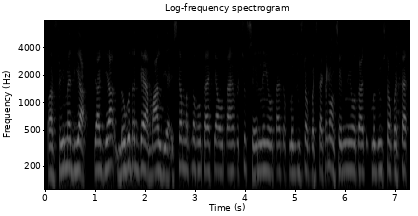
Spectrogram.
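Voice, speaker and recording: Animated high-voiced Indian tutor. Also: male voice, fast talker, hardly any pauses. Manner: animated, asks the class questions and acts out shopkeepers. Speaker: commerce tutor. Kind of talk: classroom lecture.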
